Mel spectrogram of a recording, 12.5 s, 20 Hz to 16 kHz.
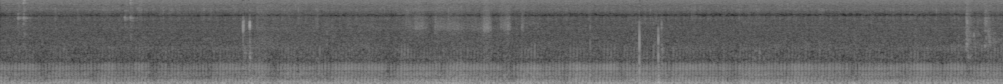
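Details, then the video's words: Rui-kun, a rescued three-month-old male tabby cat, purrs while rubbing against his owner each morning until his food is ready. The steady, low rumbling purr continues throughout, with a few faint soft clicks and rustles above it. "キジトラ るいくん♂ #05 すりすり ごろごろ が超かわいすぎた！"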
